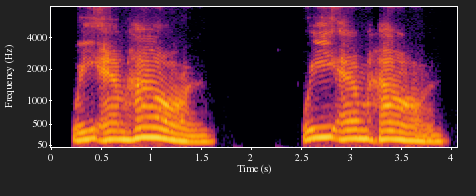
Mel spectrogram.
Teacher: instead of saying the W sound with the front of my mouth, it starts kind of in the back of my throat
